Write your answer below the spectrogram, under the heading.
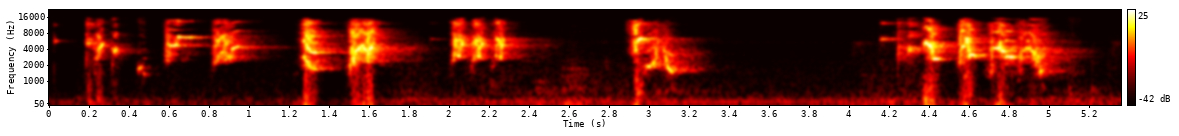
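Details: Lovebird hen chatter to bring on breeding condition: clipped, shrill chirps in quick clusters, a pause, then a closing rapid run of scratchy notes, faint hum beneath.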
